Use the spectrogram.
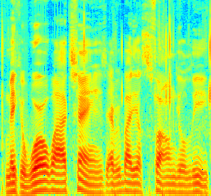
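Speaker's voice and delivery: normal talking voice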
